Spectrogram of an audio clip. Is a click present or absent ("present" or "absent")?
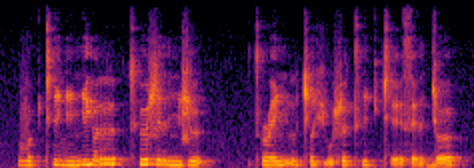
absent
